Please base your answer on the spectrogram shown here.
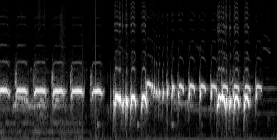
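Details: A loud-voiced local zebra dove, used to tutor young birds, sings in brisk repeated coos: evenly spaced hooked notes at first, then faster tumbling phrases where a second lower cooing voice overlaps.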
